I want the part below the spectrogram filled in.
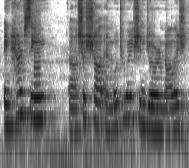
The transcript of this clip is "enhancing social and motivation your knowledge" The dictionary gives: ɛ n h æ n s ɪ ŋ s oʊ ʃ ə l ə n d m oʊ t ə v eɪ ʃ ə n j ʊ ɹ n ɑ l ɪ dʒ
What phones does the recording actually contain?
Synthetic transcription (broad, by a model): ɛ n h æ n s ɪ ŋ ʃ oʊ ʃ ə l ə n m oʊ t ə v eɪ ʃ ə n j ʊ ɹ n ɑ l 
